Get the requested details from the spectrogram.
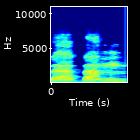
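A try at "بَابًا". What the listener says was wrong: Nah, diulang, Afwan, baban ya, bukan babam. Jadi bak yang pertama dibacanya panjang. Nah, kemudian ban itu masuk dengan dengung ya, kurang ditahan.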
